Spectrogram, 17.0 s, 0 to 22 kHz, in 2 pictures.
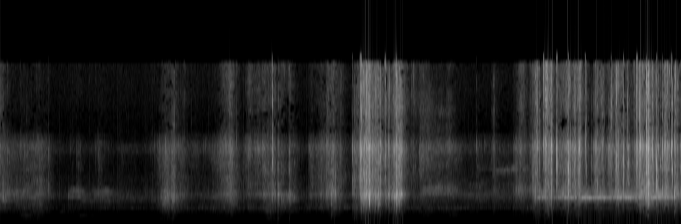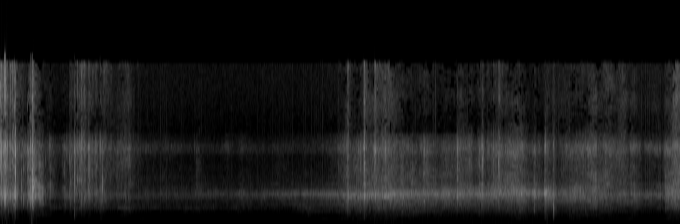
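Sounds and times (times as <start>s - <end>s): plastic film crinkling: 1.9s - 5.3s, 6.4s - 10.2s, 12.8s - 17.0s
paper rustling: 2.0s - 5.2s, 6.5s - 10.2s, 12.8s - 17.0s.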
